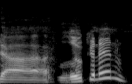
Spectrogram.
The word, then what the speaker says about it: Luukkonen: It's one of those weird Luukkonen? Yes, thank you. Ukko-Pekka Luukkonen.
